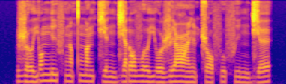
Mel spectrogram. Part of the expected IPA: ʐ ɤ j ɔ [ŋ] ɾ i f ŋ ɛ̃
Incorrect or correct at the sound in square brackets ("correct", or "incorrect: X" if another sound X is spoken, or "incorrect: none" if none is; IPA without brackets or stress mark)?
correct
